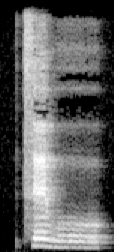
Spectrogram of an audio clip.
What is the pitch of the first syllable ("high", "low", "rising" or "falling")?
high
